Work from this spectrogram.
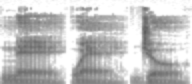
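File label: "newejo", concatenated syllables; Affixing experiment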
